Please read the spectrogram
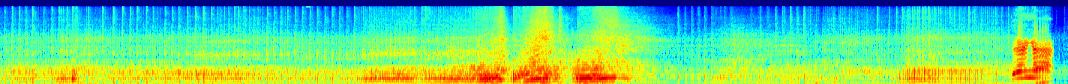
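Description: Dirt bike engine running low, then revved hard in a few quick rising-and-falling bursts about halfway through as the bike climbs the obstacle. It drops back, then revs again near the end.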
